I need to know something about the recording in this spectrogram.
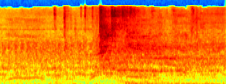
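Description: A magical blast bursts with a roaring whoosh.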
